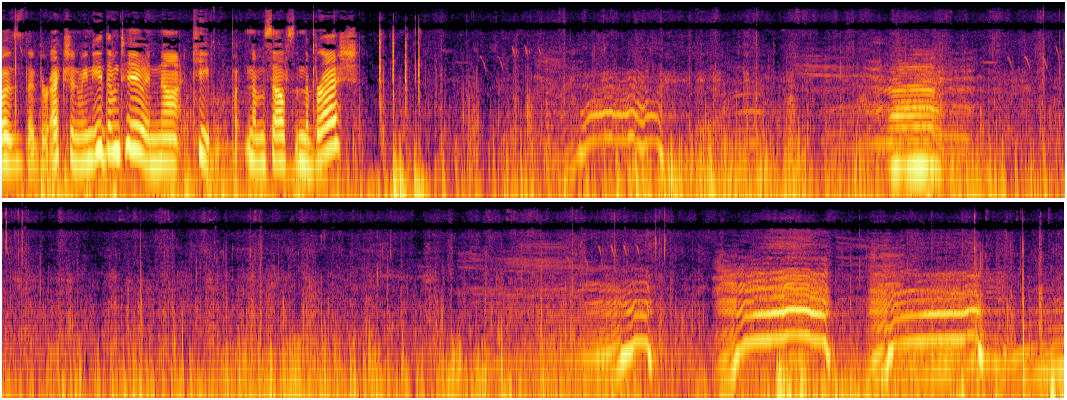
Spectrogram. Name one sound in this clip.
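Cattle moo loudly nearby, on and off.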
